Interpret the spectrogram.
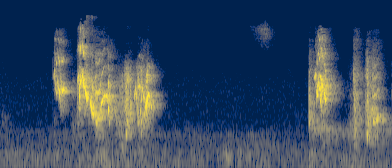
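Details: Caged pet budgies give a rapid, raspy warbling chirp lasting about a second, then silence, followed by a few shorter sharp chirps.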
